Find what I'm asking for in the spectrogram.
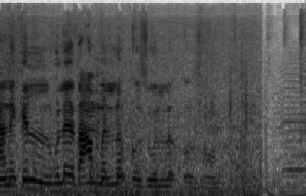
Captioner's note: in Arabic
